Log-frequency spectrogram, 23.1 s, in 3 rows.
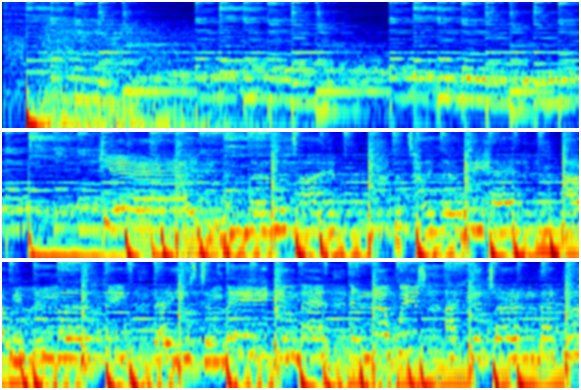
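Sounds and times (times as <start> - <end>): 
electro music: 0.0 - 23.0.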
